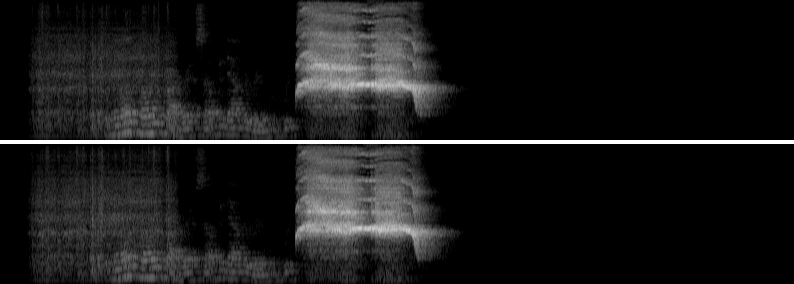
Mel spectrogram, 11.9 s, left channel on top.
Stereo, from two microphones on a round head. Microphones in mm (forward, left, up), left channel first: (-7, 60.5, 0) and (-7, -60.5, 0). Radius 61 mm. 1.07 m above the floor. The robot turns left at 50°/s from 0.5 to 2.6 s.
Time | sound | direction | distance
1.6 | a man speaking | 95° left | 0.6 m
4.4 | a scream | 70° right (ahead or behind) | 1.2 m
